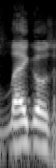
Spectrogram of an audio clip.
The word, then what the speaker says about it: Lego: Jim Gaffigan said that hell is not going to be full of fire, just going to be full of Legos, and you're not going to get any shoes. That's all hell needs to be. Lego. I'm sorry, I was pronouncing that incorrect. It's not Legos. It's Lego. Sorry.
